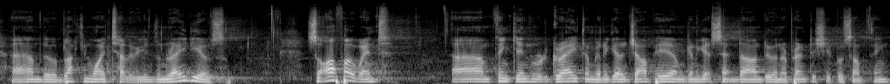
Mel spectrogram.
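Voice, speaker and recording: A man with a Birmingham accent, medium pitch and a very fast pace, over noticeable background noise. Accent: Brummie. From Birmingham, England. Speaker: keynote speaker. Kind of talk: motivational speech. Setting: stage with audience. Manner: animated.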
